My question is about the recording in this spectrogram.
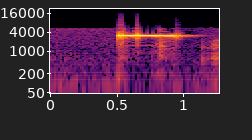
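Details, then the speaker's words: Smoke detector tested by pressing and holding its test button; one loud, shrill, steady beep near 3 kHz lasting about half a second, then quiet, showing it works: smoke alarm working on test. "if you want to test a smoke detector to see if it's working, one way to do that is you press a button and you hold it down for a minute, and now you know it's working."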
